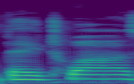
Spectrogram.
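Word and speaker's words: Détroit: Um, also I would like to say uh the name Detroit is really pronounced as Dayto.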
